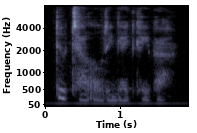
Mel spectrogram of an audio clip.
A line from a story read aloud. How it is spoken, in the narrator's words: said softly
